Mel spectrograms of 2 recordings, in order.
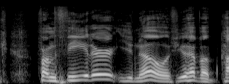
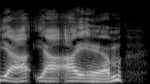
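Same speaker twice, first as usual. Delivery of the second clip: put-on stammer with slower pace. Recapping a scene where Carol questions Larry, imitating Larry's stammer. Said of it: "stammering and goes".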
